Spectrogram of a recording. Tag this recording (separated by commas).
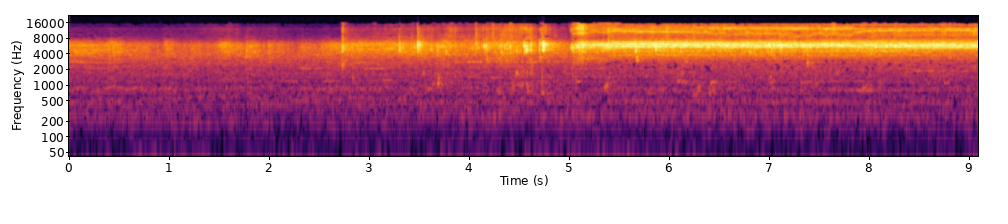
Water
